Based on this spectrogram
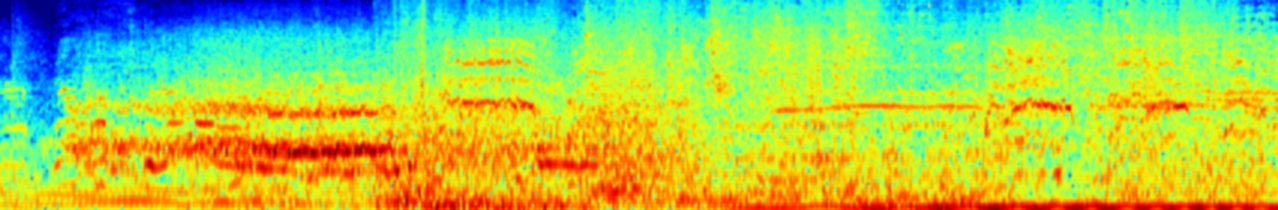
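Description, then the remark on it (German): Tires screech in a long, loud skid as a car brakes hard, the squeal sustained for several seconds over a rumbling engine and road noise. “Und der Schweinetransporter benahm sich wie ein typisches Hindernis. Scheiße, bremst!”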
